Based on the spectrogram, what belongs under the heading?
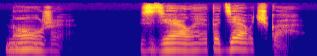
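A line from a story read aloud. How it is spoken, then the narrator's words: Urging, ingratiating voice. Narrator (Russian): поторопил вкрадчивым голосом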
